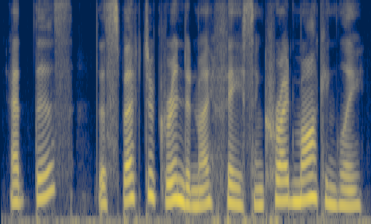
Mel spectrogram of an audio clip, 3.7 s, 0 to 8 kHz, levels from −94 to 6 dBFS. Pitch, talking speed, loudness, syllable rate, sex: 210 Hz, 180 wpm, -16 LUFS, 4.9 syllables/s, female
